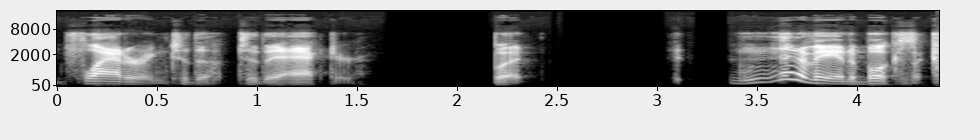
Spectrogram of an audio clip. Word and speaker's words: Nineveh: So this, yeah, Wheel of Time, you know, so again, the casting, Nineveh, it's Nineveh, by the way. It's, if you look it up, that's how it's pronounced. – Oh my God, yeah. – Not Nineveh.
